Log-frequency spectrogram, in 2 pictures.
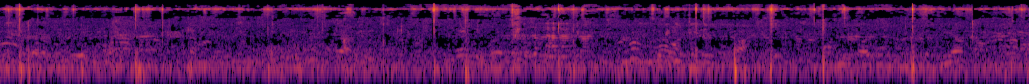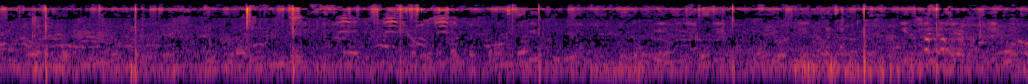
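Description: A football is kicked with sharp thuds across grass.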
